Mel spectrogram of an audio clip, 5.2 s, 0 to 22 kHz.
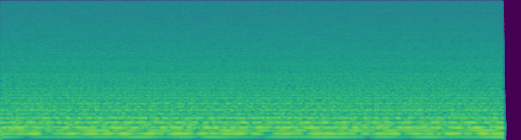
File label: SuperSaw C4; SuperSaw1; KG MegaSaur; M8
